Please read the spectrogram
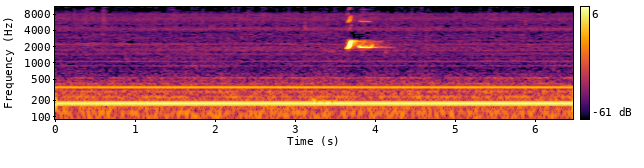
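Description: A steady low hum with a second tone an octave above it. A little past halfway, one brief high squeak that dips slightly in pitch.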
